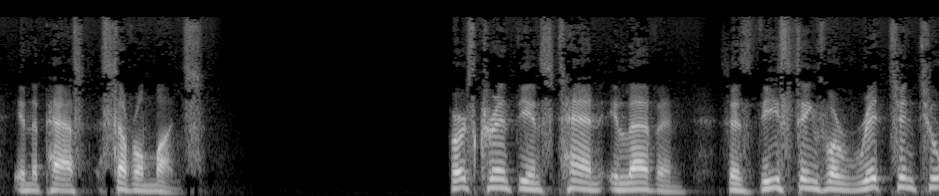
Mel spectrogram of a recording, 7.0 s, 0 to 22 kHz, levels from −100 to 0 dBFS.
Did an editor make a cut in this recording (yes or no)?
no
